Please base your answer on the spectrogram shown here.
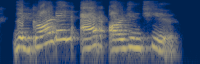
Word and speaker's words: Argenteuil: And the title of this picture is called The Garden at Argenteuil. So the word is French, so you don't pronounce the I and L. Argenteuil.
